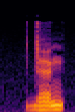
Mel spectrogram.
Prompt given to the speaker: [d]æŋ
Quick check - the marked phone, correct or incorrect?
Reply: correct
